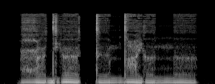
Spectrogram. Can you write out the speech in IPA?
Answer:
ʕ œ˧˩ d j œː˥˩ tː ɘː˨˦ m dˤ ɛ˥˩ j əː˧˩ nː əː˧˩

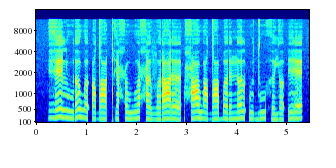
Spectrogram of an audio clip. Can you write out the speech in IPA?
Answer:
ɦ ɛ l u ɾ ʌ w ʌ ʔ ɪ dˤ ɑ ǃʰ ɪ ħ u w ʊ ħ ɜ v ʌ ɾ ɑ ɾ ɜ | ħ ɑ w ə dˤ ʌ ɓ ʌ ɾ ə n ʌ l ʔ u d u h ə j ʌ ʔ ɪ ɾ ɛ

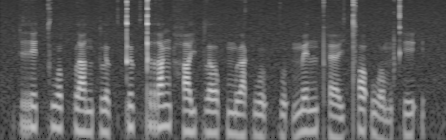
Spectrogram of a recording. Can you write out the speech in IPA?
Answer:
p r i˦˥ t̚ k w o˦˥ k̚ l a˧ n p l ɯ˨˩ k̚ t ɯ˦˥ k̚ t r a˥˩ ŋ h a˦˥ j p l ɤː˦˥ p̚ m ɯ˧ a̯ k w u˨˩ ʔ k u˨˩ ʔ m e˦˥ n pʰ ɛː˩˦ j tʰ ɔ˥˩ ʔ w o˩˦ m kʰ i˦˥ ʔ

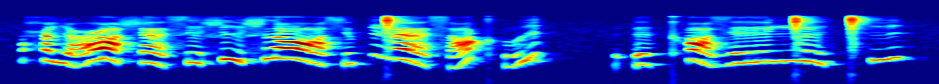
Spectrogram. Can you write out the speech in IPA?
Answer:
ħ iː˧˩ ʕ ɑ˥˨ ɬ æ˧˩ s i˧˩ ɬ iː˥˨ ɬ l ɑː˥˨ s y˩˥ p ŋ͡ǀ æː˧˩ s ɑ˩˥ kʰ ɯ˩˥ i̯ | ʔ e˧˩ kʰ ɑ˥˨ z eː˦˥ ŋ͡ǀ e˧˩ i̯ ǀʰ i˦˥

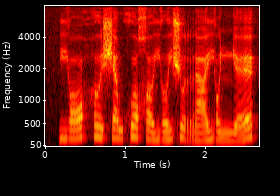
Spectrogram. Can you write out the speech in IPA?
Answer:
j ɔ h ɤ ʃ a w x o χ ɤ j ɤ j ʃ o r a j ɔ ɲ ɛ

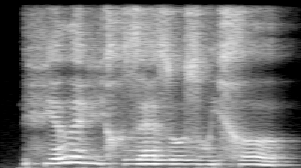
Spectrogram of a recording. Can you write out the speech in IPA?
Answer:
fʲ ɛ ð e vʲ ɔ̤ x z ɛ z u z ɔ̤ j x ɤ

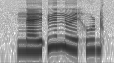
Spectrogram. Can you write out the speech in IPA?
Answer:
n æ e̯ ʔ y e̯ n ø e̯ h u ɖ

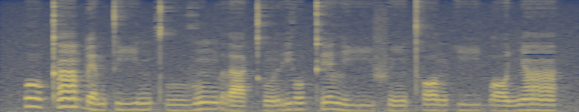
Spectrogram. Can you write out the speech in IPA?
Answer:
o˦ kʼ ã˦ ɓ ɛ˨ m t iː˨ n tʰ uː˨ ɣ ũ˦ ŋ r a˨ kʰ ũ˨ r j o˦ kʼ ɪ˦ l iː˨ f ĩ˨ tʰ ɔ˦ n k iː˦ ɓ ɔ˦ ɲ ã˦

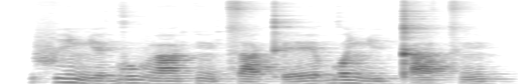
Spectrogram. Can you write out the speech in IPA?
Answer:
f i˦ ɲ e˨ ɡ u˦ β ã˦ k ĩ˦˨ t͡s a˨ kʼ eː˨˦ ɡʷ ɛ˦ ɲ i˨ kʼ a˨ t͡s ĩ˨˦

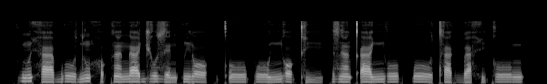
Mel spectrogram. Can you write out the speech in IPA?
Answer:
ɡʷ ĩ˦ h aː˨ b oː˦˨ d ũ˦˨ h ɔ˨ k ã˦ n aː˦ d͡ʒ o˦ z ɛ˨ n p ĩ˦ ɾ ɔ˦˨ | kʼ oː˨ p oː˨ ɲ ɔ˦˨ kʼ i˨ | z ã˨ kʼ a˨ ɲ oː˦ k͡p oː˦˨ tʰ a˨ ɡ͡b a˨ h i˨ k oː˦ ŋ

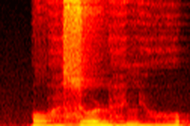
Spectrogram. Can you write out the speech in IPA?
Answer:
lˠ ɛ̤ z ʊ ɳ ɛ̤ lʲ o̤

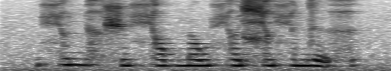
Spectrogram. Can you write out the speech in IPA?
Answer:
ç ʊ ɲ ɪ x ʃ ʊ ç ɔ b n ɔ w ç ʊ ɐ̯ ɕ ʊ ç ʊ n z ɪ x

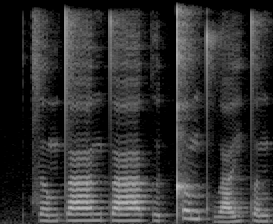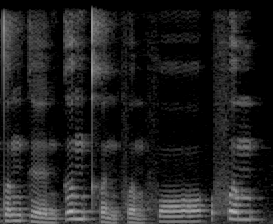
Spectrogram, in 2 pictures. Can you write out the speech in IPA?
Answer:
t͡s ɐ˨˧ m t̪ aː˧ n t̪ aː˧ k ɵ˧ t̚ kʰ ɐ˥ m kʷʰ aː˨˥ j t̪ ɐ˧ n t̪ ɐ˧ ŋ k ɛː˨˩ ŋ k ɐ˥ ŋ kʰ ɐ˨˩ n f ɐ˨˩ m f ɔː˧ | f ɐ˥ m

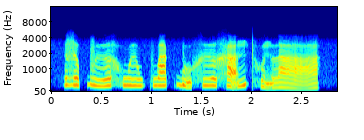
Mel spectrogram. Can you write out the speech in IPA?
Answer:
z ə˦˥ p̚ v ɨ˨˦ ə̯ h w ɨ˧ w k w a˦˥ k̚ ɓ ṵ˧˨ x ɨ˧ ə̯ x a̰˧˥ n t̪ʰ ṵ˧˨ n l aː˧˩˨

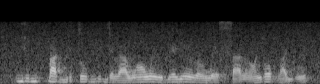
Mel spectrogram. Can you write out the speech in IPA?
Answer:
ɡ i˦ b i˦ k͡p a˧ ɡ͡b i˦ t u˦ b i˦˨ ɡ e˨ l a˧ w ɔ̃˦ w ĩ˧ ɡ͡b e˦ j ĩ˦˨ l o˧ w e˨ s a˨ l ɔ̃˨˦ j o˦˨ b a˨ j u˨˦

